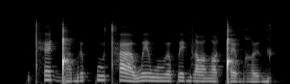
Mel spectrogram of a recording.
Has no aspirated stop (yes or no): no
